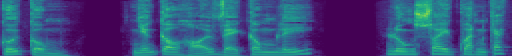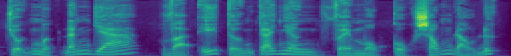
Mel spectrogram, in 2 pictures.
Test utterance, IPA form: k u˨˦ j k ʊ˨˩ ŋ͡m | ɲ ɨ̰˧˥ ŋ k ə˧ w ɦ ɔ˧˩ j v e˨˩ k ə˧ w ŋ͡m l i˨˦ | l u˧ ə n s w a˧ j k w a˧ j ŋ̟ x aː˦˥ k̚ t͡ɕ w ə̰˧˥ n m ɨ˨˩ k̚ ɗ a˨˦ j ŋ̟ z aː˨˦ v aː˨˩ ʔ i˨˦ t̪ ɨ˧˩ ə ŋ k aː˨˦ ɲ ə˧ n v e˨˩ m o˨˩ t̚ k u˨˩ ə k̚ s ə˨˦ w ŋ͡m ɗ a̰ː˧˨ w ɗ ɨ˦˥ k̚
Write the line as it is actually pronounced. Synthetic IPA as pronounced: k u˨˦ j k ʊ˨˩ ŋ͡m | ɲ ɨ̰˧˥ ŋ k ə˧ w ɦ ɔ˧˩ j v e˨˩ k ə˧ w ŋ͡m l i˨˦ | l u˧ ə n s w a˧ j k w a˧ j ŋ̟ k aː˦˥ k̚ t͡ɕ w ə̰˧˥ n m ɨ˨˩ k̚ ɗ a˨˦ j ŋ̟ z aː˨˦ v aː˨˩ ʔ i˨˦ t̪ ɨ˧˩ ə ŋ k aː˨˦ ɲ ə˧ n v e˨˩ m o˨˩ t̚ k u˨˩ ə k̚ s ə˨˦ w ŋ͡m ɗ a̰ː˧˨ w ɗ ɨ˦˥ k̚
